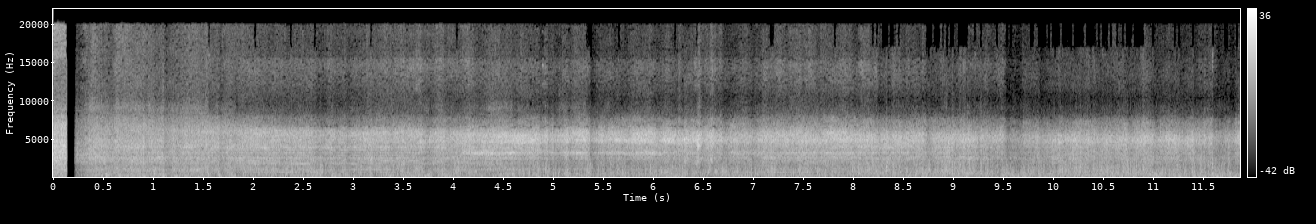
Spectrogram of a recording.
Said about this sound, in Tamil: வண்டி இப்போ ஸ்பீடாக தான் போயிட்டுருக்குது.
